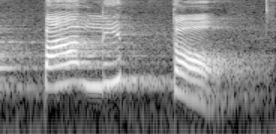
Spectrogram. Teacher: Na palavra paletó, nós temos aqui a sílaba forte é a última.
